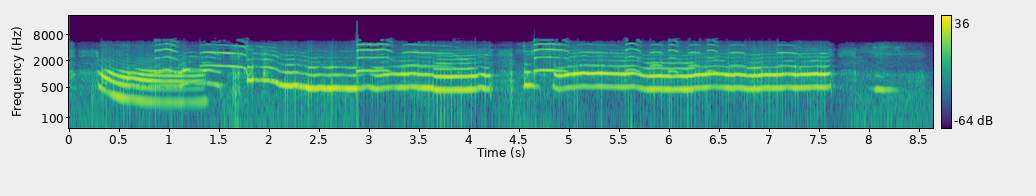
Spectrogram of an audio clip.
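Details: Siberian Husky whining as his squeaky toy is squeezed: a long, drawn-out tonal cry that slides downward, then holds steady with wavering pitch for several seconds, broken by brief sharp toy squeaks.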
